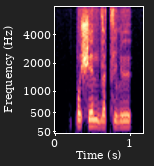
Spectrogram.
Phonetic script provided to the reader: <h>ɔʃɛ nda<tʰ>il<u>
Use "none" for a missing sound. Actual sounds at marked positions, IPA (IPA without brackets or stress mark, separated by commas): p, t͡s, ʏ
